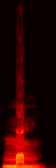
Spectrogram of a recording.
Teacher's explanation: Jadi merubah bunyi n menjadi m, merubah bunyi nun mati menjadi mim mati. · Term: iklab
